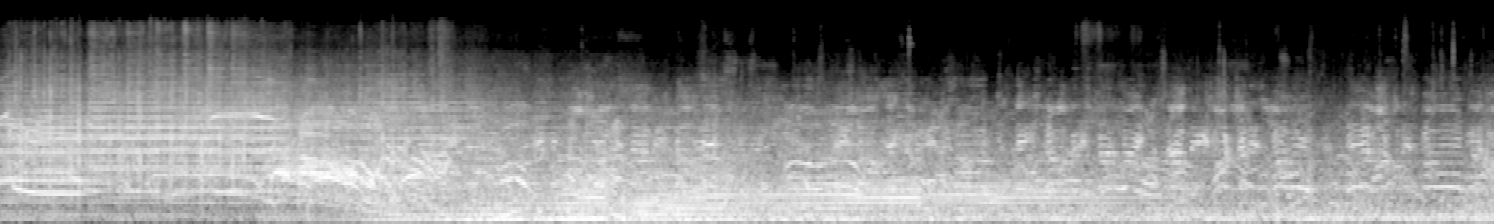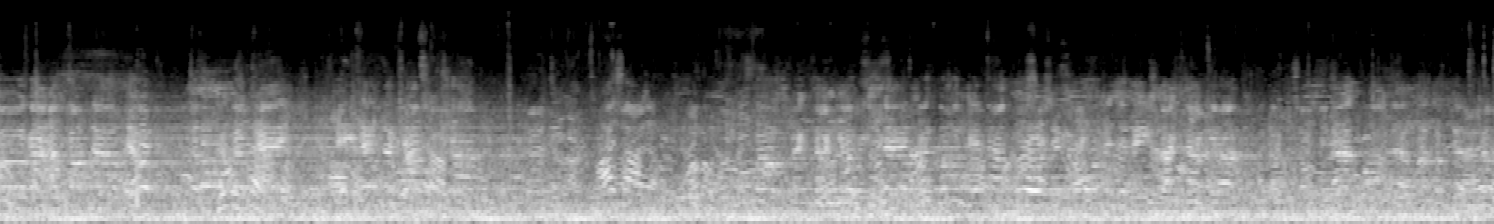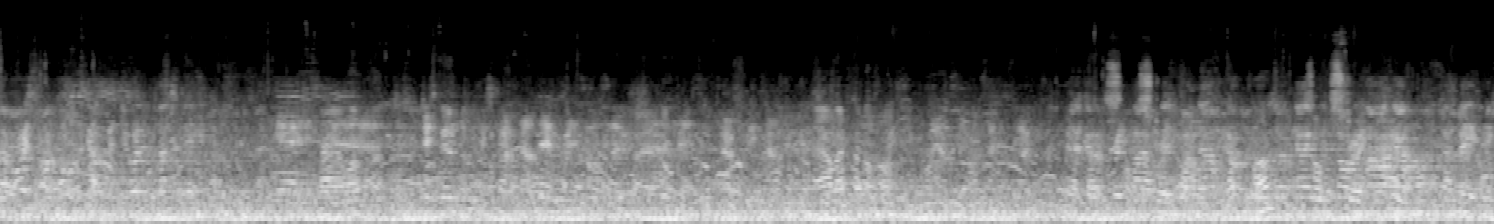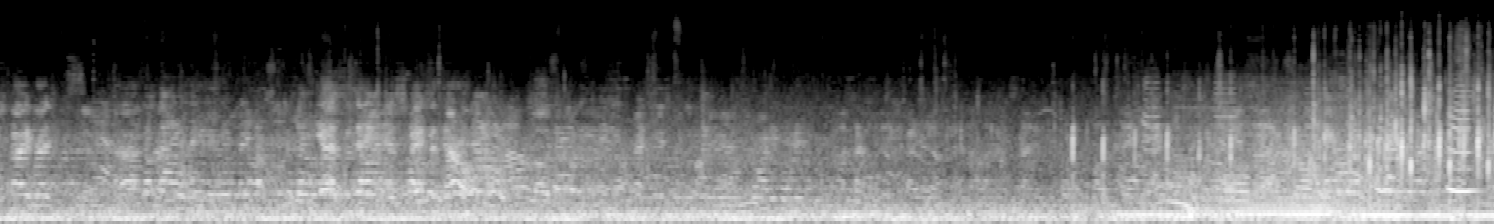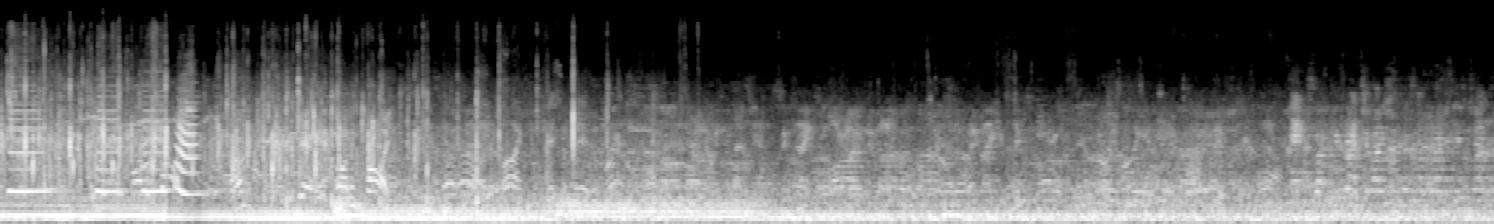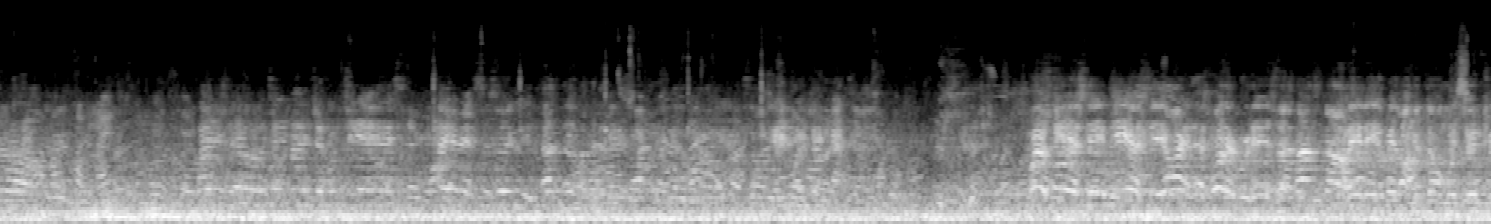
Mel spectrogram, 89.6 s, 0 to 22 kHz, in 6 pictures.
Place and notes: {"title": "Brands Hatch Circuits Ltd, Brands Hatch Road, Fawkham, Longfield, United Kingdom - World Superbikes 2000 ... Superpole (cont) ...", "date": "2000-08-05 16:20:00", "description": "World Superbikes 2000 ... Superpole (contd) ... one point stereo mic to minidisk ...", "latitude": "51.36", "longitude": "0.26", "altitude": "139", "timezone": "GMT+1"}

